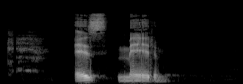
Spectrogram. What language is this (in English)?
Kurdish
